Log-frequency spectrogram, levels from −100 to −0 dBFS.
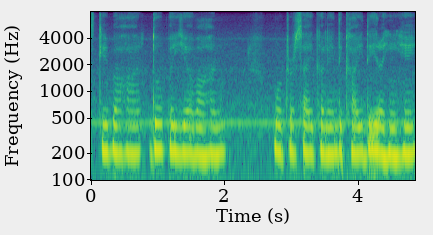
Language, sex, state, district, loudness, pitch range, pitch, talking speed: Hindi, female, Maharashtra, Chandrapur, -15 LUFS, 200-215 Hz, 205 Hz, 125 wpm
